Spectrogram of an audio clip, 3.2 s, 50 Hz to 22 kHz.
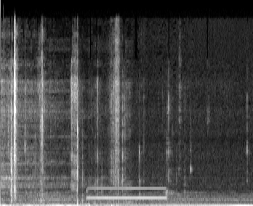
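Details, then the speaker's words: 2002 Ford Mondeo Mk3 2.5 V6, 245,000 km, dash check at startup: single steady electronic beep about a second over quiet idle; low fuel warning beep. "Okay, that beep is for the fuel gauge. You can see we're a little bit low."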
